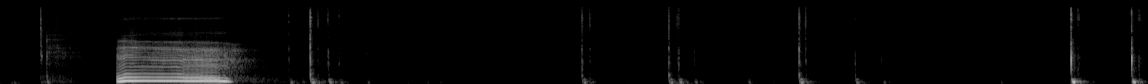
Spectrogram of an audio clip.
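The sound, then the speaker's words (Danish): Computer keyboard typing while words are entered to test a spell checker: scattered, sparse bursts of crisp key clicks with quiet gaps between them. A short sustained tonal sound comes before the clicks. “Jeg prøvede at sætte ind i en sætning. Jeg kom til at skrive Afrika med småt”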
